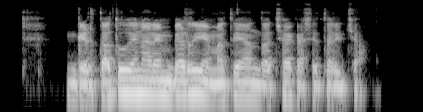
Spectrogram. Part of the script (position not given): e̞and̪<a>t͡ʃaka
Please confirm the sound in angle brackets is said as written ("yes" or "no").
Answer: yes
